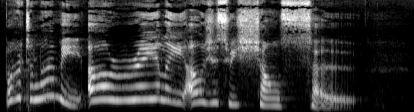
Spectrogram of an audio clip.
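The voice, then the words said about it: Strong English accent in French. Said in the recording (French): “l'étranger au fort accent anglais”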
